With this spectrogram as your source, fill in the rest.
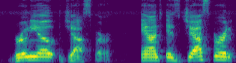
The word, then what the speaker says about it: Bruneau: And like I said, I probably say it wrong, but I always say Bruno. B R U N E A U. Bruno.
